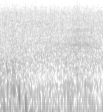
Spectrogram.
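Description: Steady rain with thunder hisses softly and evenly throughout, a dense wash of drops with a low rumbling undertone and no voices.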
